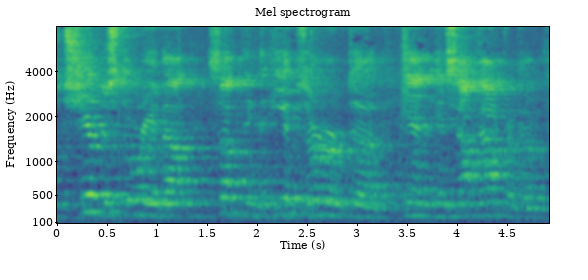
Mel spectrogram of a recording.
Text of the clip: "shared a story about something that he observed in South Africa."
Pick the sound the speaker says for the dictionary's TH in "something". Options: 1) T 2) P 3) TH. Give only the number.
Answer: 3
